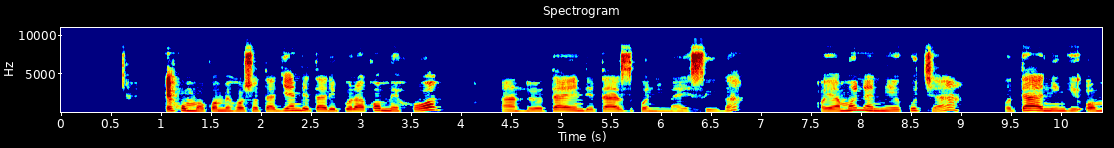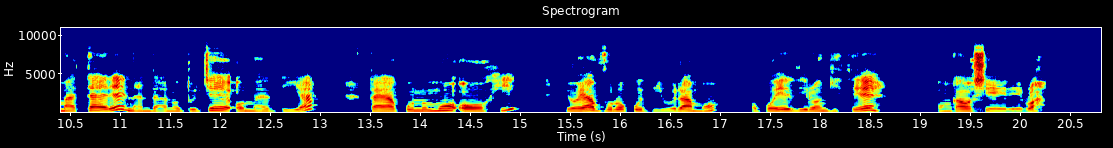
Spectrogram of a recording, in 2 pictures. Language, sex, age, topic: Oshiwambo, female, 25-35, agriculture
